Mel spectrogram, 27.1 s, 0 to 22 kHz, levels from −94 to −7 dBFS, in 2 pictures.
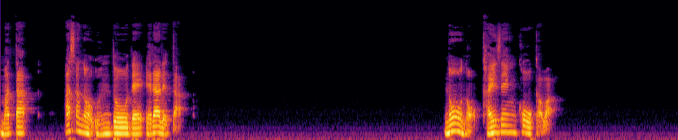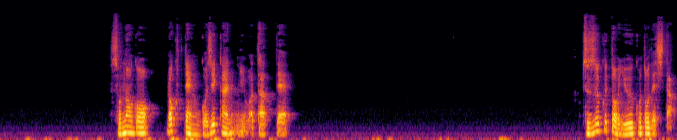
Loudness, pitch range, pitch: -19 LUFS, 120-140 Hz, 125 Hz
